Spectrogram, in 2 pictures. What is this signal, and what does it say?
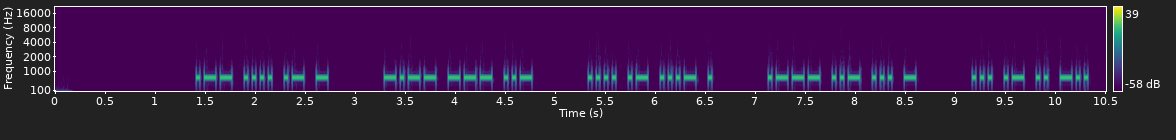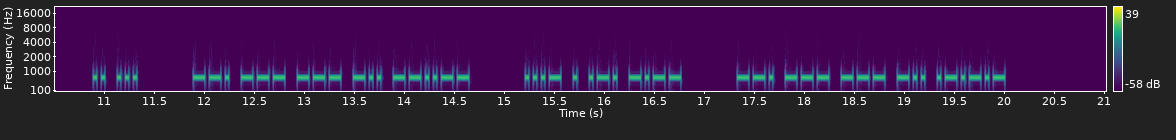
Morse code, heard as a keyed tone, about 30 wpm, 700 Hz. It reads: WHAT YOU HAVE JUST SAID IS GOOD, VERY GOOD.
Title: 2x Word-Spacing - Sentences from Top 200 Words - 30wpm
